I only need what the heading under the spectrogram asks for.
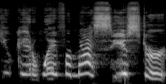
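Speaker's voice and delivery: put-on country twang, pitched very high. Describing how a character talks in a movie, imitating a country twang. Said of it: "has a little bit of this country like twang".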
